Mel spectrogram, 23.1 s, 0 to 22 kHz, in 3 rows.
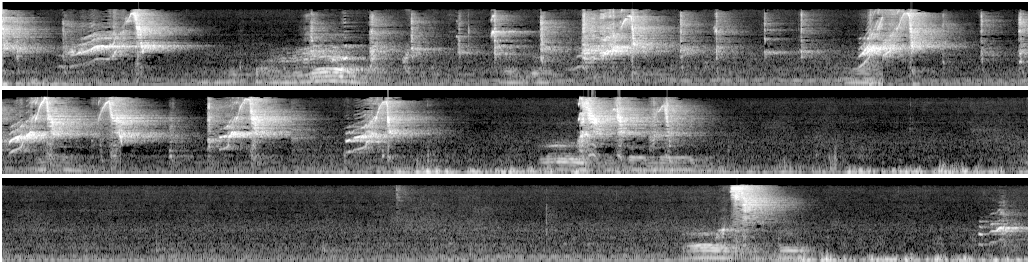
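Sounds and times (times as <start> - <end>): baby monkeys squealing: 0.0 - 11.0, 12.0 - 13.0, 20.7 - 21.3, 22.7 - 23.0.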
